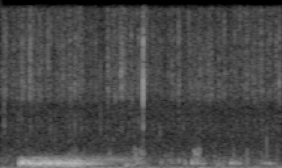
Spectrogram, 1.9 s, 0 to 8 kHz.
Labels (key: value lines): label: biophony, growl
recorder: SoundTrap 600 or HydroMoth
